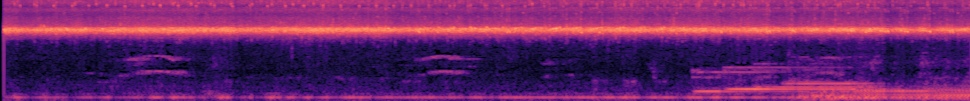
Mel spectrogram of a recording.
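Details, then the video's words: Thousands of crickets chirping together inside a cricket breeding farm: a dense, unbroken high shrill trill, with a few faint short tonal notes and low hum near the end. "Cricket Chirping Sound"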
